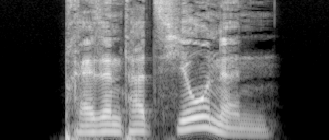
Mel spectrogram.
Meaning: plural of Präsentation
- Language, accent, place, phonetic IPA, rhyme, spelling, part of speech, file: German, Germany, Berlin, [pʁɛzɛntaˈt͡si̯oːnən], -oːnən, Präsentationen, noun, De-Präsentationen.ogg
